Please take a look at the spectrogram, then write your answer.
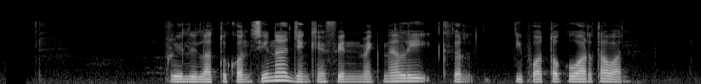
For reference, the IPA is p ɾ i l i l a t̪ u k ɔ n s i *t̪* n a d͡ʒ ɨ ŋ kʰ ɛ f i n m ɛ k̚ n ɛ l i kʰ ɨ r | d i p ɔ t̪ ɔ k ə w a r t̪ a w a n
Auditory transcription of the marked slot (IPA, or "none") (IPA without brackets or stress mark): none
